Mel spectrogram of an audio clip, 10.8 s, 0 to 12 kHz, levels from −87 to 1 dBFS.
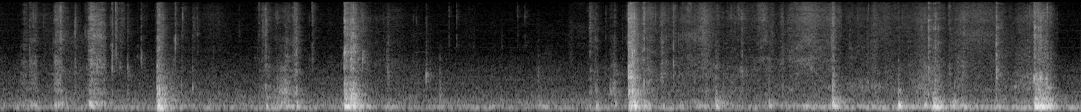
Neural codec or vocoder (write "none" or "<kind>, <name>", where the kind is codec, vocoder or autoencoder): none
